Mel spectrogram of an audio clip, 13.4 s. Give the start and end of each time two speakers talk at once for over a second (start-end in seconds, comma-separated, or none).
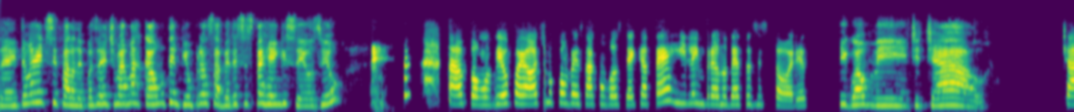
none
